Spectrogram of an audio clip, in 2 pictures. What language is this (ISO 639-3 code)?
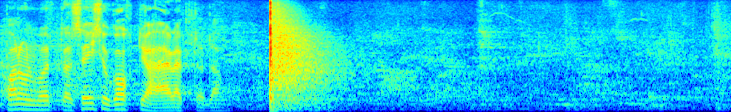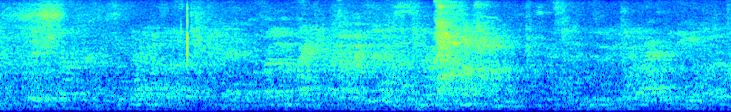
est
